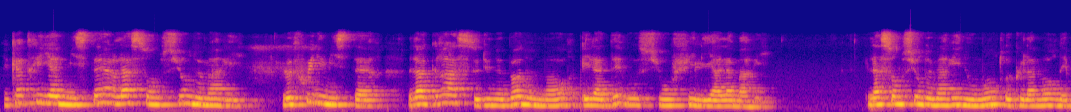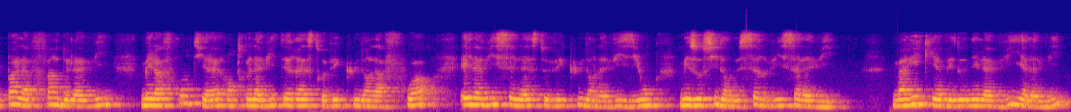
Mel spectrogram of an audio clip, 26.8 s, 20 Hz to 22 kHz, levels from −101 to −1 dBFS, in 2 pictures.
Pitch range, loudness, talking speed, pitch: 180-215 Hz, -21 LUFS, 160 wpm, 195 Hz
